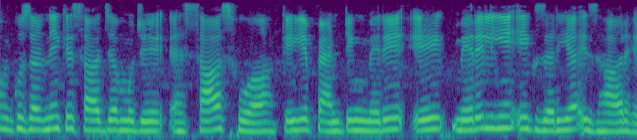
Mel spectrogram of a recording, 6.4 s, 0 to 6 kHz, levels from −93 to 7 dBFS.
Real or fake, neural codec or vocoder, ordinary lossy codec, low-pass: real; none; none; 5.4 kHz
